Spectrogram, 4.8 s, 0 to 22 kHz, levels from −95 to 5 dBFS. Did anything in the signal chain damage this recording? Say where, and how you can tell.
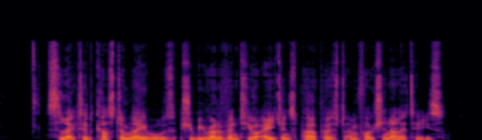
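Yes, at the codec stage. The speech sounds rough and grainy throughout, with noise between harmonics and a dull top. This likely points to heavy low-delay AAC compression near 24 kbps.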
